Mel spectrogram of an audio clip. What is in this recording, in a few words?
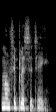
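"multiplicity", English, British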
